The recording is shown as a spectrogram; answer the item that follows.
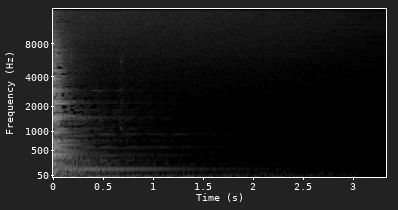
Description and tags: Some paper towel wrapped around piano strings, recorded with Tascam DP008.
Corde grave de piano enroulée dans du papier essuie-tout et frappée de manière traditionnelle par un marteau ! Captés en stéréo par les micros du brave Tascam DP008.
piano, prepared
